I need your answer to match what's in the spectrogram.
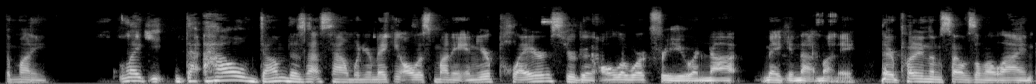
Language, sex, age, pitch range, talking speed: English, male, 20-39, 105-145 Hz, 215 wpm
